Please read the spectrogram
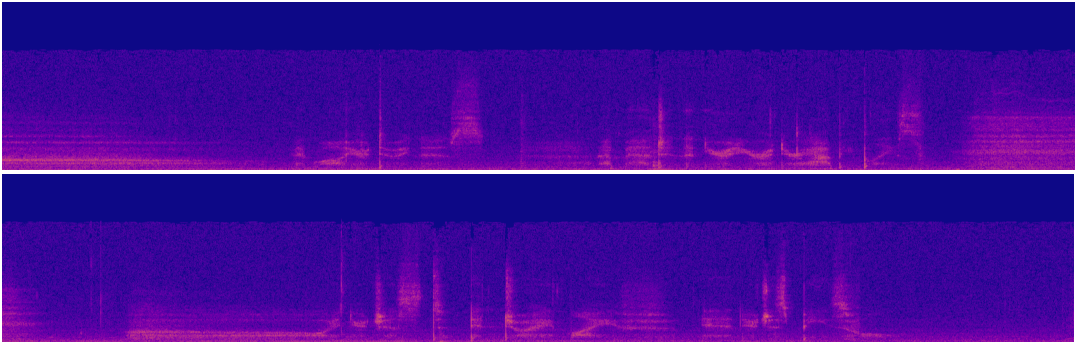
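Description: Slow, deep breaths close to the microphone, part of a guided cleansing-breath exercise: a long exhale, then a drawn-in breath and another long exhale. Soft whispering comes between the breaths.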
